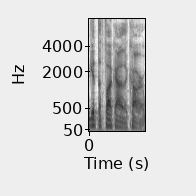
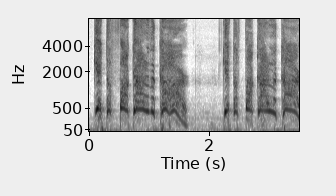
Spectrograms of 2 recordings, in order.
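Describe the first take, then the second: First: Said in the usual way. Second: Very high-pitched strained shout, volume held back; mock yell. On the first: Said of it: "but I know he said". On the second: Man with a pistol orders them out of the car, mock yelling. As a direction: imitate an armed stranger yelling orders. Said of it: "like, a yell, like, yelling".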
